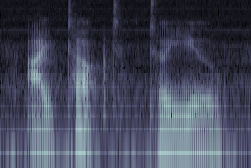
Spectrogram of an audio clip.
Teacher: Mais uma vez o verbo termina em K, então a pronúncia é T.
